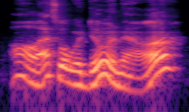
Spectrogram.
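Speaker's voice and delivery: slow needling quote with a jumping final huh; Roman Reigns. Retold or imitated. Fan imitating wrestler's favorite catchphrase, pointed high tag. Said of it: "he'll say a sentence and then end with the".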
